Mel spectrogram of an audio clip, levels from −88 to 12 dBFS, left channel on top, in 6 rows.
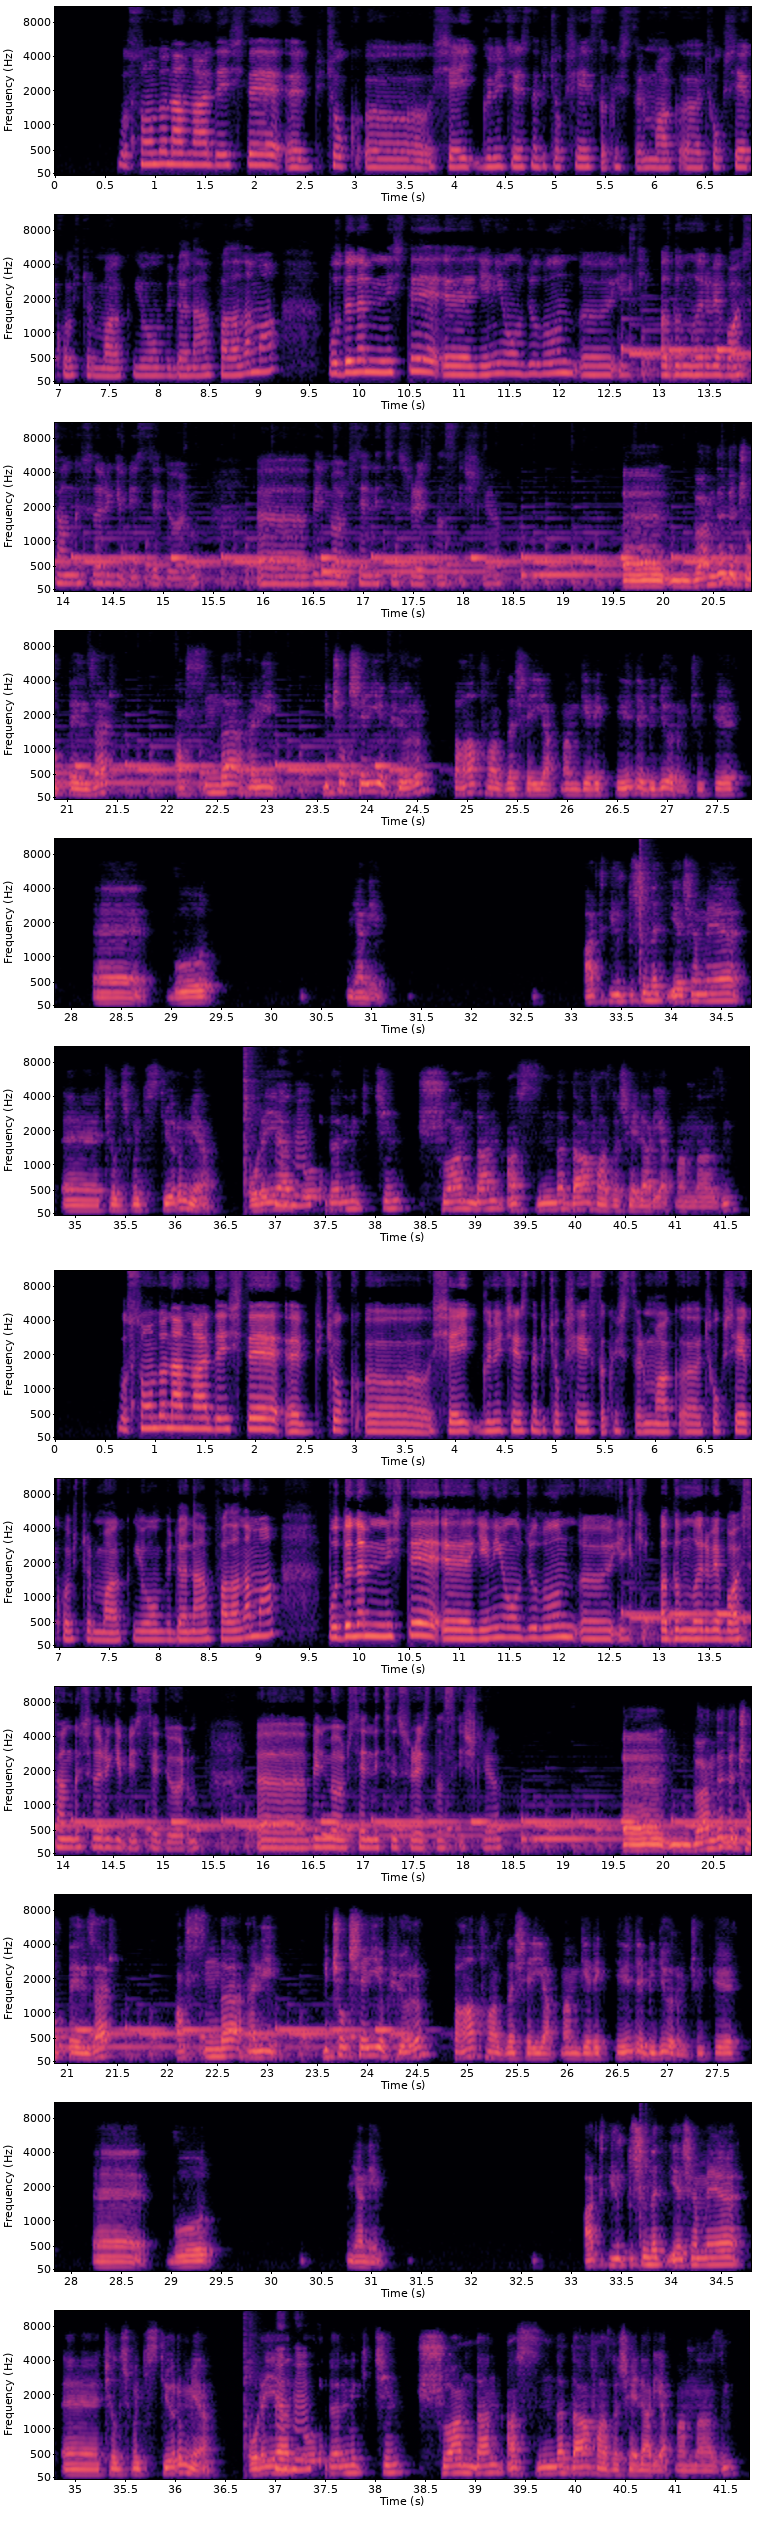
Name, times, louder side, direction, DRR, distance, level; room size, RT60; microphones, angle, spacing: voice 1, 0.6-15.4 15.6-18.4 37.0-37.4, right 4 dB, 85° right, 0.6 m, -27 dB
sound 1, 12.6-24.5, equal, 50° left, 1.5 m, -31 dB
voice 2, 19.6-21.5 22.1-23.1 23.5-27.7 28.2-29.4 30.8-31.1 33.1-36.4 36.7-41.6, right 1 dB, 45° right, 1.4 m, -27 dB
sound 2, 33.7-34.1 36.7-37.2 37.6-37.7 38.1-38.3, left 4 dB, 25° left, 4.1 m, -46 dB
14.0 x 4.8 x 2.3 m
head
